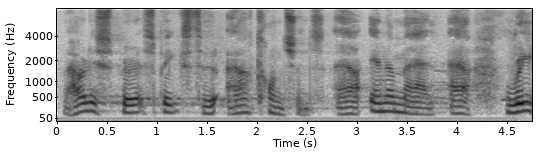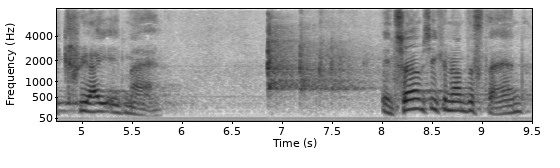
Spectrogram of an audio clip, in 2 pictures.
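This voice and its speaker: A male preacher with a notably high voice delivers a sermon in a relaxed, talkative manner, breaking off for asides and light jokes. His voice rings out with a long echo, recorded in a church hall before a congregation. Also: takes it slowly, pauses often. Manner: conversational preaching with chatty asides and humor. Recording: reverberant hall.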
